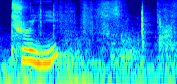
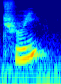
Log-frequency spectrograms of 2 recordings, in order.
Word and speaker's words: tre: so instead of saying tree as you would say in english you say it's like tree but you pronounce the e as elephant sorry very good now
